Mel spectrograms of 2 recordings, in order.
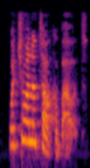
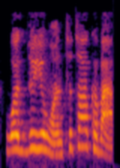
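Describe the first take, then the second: First: The words are run together and reduced. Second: Each word is said clearly and separately.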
